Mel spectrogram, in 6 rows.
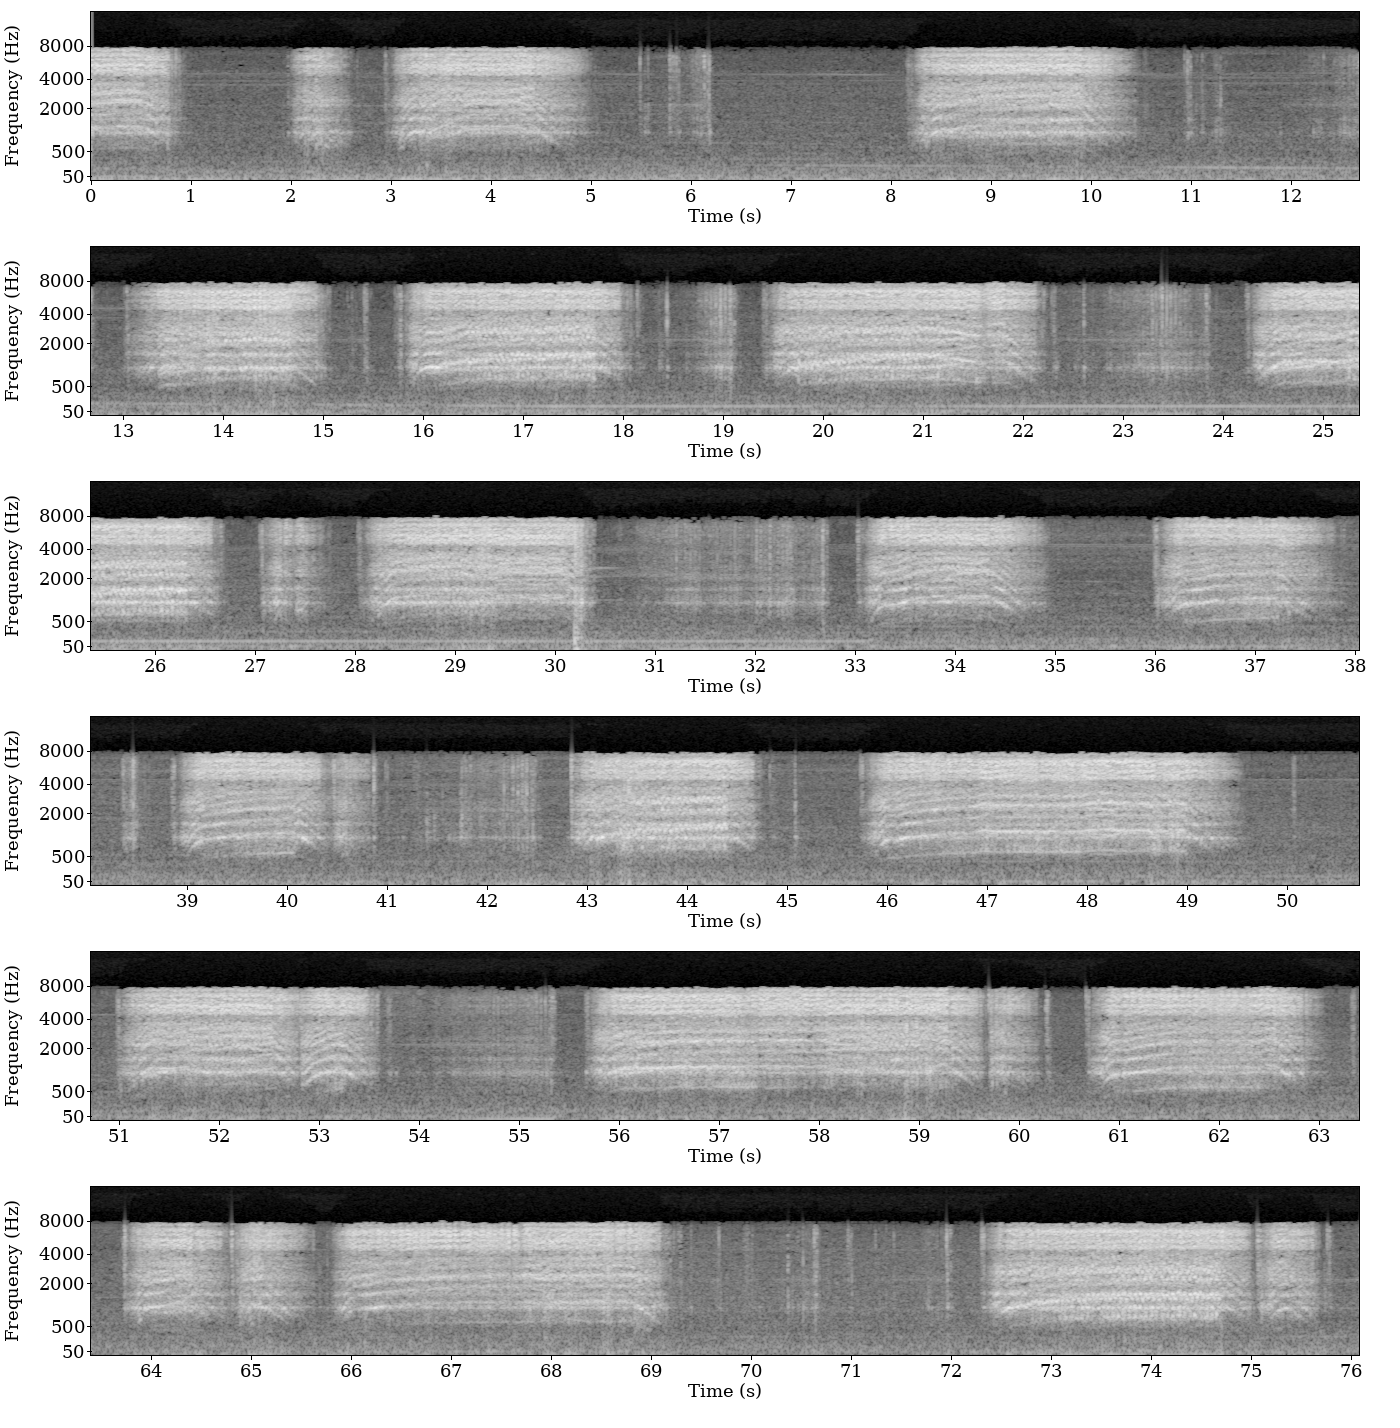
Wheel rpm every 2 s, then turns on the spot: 50, 50, 60, 0, 100, 10, 30, 80, 130, 30, 140, 20, 90, 40, 110, 40, 50, 50, 80, 40, 40, 60, 60, 130, 110, 50, 100, 20, 140, 140, 80, 70, 50, 130, 90, 0, 90, 90.
0-2 4-6 14-16 22-24 26-28 30-32 62-64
